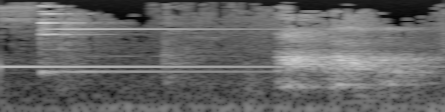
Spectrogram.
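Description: Two-note ding-dong doorbell chime: the higher first note is already ringing and the lower second note strikes just after, both ringing on and fading; near the end comes a brief louder noise.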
